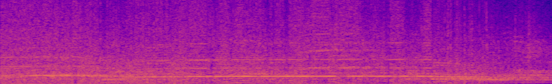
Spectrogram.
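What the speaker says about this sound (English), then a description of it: "please give all of our candidates, especially the ones on the stage, a round of applause" A student government debate audience applauds and cheers: a steady, dense wash of clapping and shouting that holds at full strength throughout and eases slightly at the end.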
